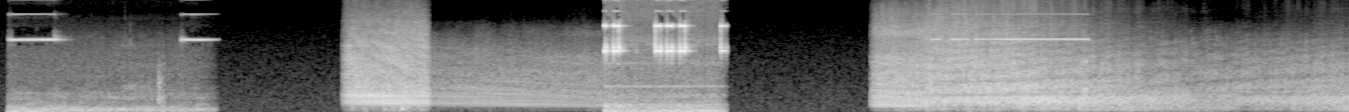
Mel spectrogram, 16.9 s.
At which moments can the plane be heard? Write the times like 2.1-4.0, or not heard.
4.3-7.8, 10.9-16.8.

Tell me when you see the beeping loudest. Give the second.
8 s.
